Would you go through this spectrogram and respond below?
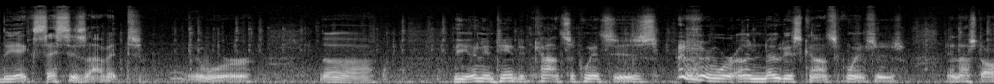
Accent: United States; You know, I'm an American farmer.

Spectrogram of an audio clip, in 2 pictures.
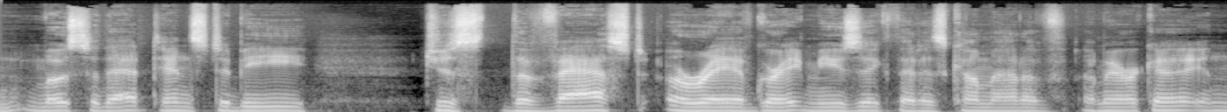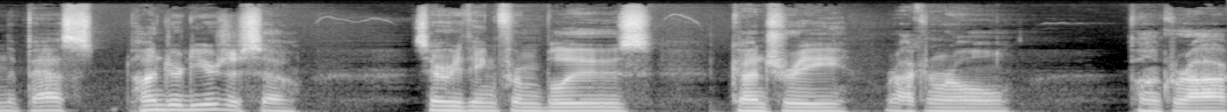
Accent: Decatur, Georgia, United States; I'm from Decatur, Georgia.

